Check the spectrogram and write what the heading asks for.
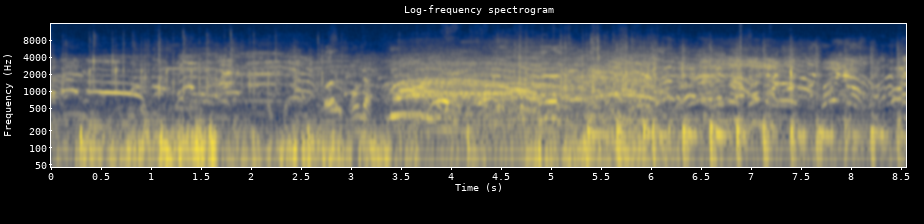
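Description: Several voices shouting and calling out across an open football pitch during play, loudest about halfway through. A few sharp knocks come early, from the ball being kicked.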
